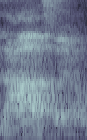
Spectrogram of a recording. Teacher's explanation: 낫다에 아서가 붙게 되면, 그쵸? 얘는 먼저 나아서가 돼서 시읒 탈락이 일어납니다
